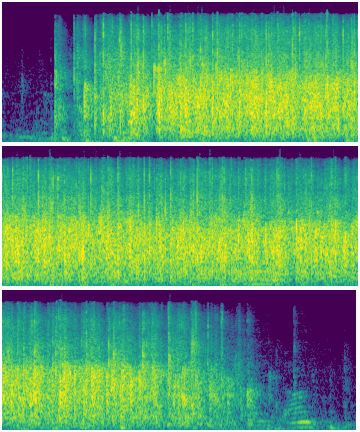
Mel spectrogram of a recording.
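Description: A large audience claps loudly and steadily for about eight seconds to welcome lecturer Ilan Pappé at a talk, rising quickly, holding a dense sustained roar, then tapering off near the end.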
